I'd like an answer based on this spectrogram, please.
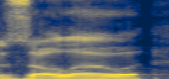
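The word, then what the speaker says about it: Xolo: Uh it's uh X O L O. So, Zolo Maridua.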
